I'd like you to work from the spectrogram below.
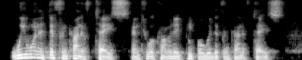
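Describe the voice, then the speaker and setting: A man with a Portuguese accent speaks at a medium pitch, somewhat breathy, with a dark, mellow tone, in a very clean recording with a silent background. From Portugal. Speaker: business executive. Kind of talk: podcast interview. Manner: halting, many fillers.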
